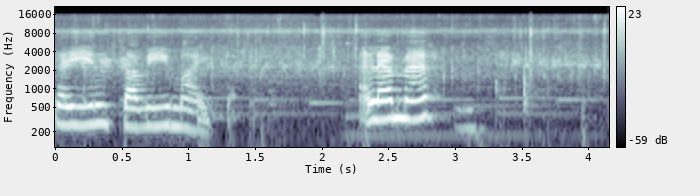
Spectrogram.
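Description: Shallots and green chillies sizzling in hot oil in a non-stick frying pan while being stirred with a wooden spatula. Over it, a voice sings in a background song, in two loud phrases: one near the start and another past the middle.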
